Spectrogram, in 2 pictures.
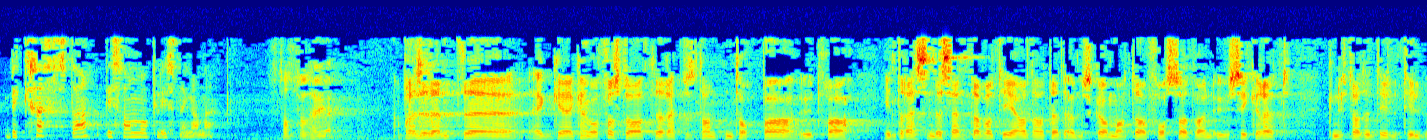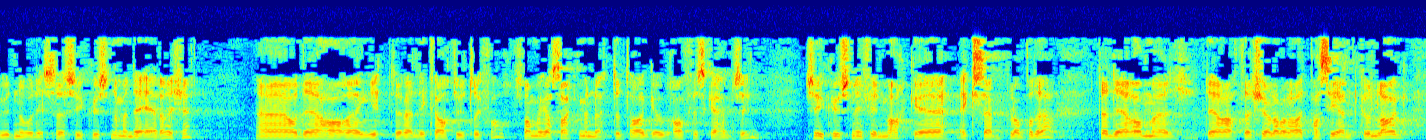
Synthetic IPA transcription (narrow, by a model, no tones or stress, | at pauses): bəkʰɾɛft̪ɑd̪̥ɪsɑmːəɔpʰlyːsnɪŋɑ̰nə̰ | sɑhœ | pʰɾɛs̬ɪd̪ɛnt̪ʰ | ɛɡkʰɑnɡɔt̪ːfɔst̪oːɑt̪ɾɛpɾəsn̩t̪ʰɑnt̪n̩t̪ʰɔpːɑʉːt̪fʁɑ | ɪnt̪əɾɛsːənt̪ɪsɛnt̪əɾpʰɑlt̪ʰiːəɑd̪ʰɑt̪ːɛt̪œ̰nskəɔmɑt̪̚d̪ɛfɔɾt̪sɑt̪ːʋɑɾɛnʉːsɪkːəɾeːt̪ | kʰnʏt̪ːɑt̪ɪlʰɪlt̪ʰːɪlbʉːd̪n̩ɔːʋəd̪ɪsːəsyːkəhʉːsənəmɛnd̪ɛːd̪ɛʁɪçːə | ɔd̪ɛɦɑɾɛɡjɪt̪ːʋɛld̪ɪkʰlɑːʁt̪ʉːt̪ʰːɾʏkfɔʁsɔmɛɡhɑɾsɑk̚t̪mɛnœt̪ʰːɪlt̪ʰɑːɡɛʊɡɾɑːfɪskəhɛnsyːn | syːkəhʉːsənəɪfɪnmɑɾkɛɛksɛmplɑʁpʰɔd̪ɛ | d̪̥ɛɛd̪æɾɔmd̪̥æɾɑt̪ɛʃøːlɔmʋɪlhɑʁɛt̪̚pʰɑsɪɛnt̪ɡɾʉnlɑːɡ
